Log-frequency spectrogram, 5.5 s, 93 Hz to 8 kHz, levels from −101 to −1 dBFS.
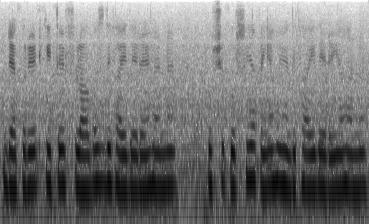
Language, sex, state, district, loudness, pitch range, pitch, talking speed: Punjabi, female, Punjab, Fazilka, -13 LUFS, 185-200 Hz, 195 Hz, 160 wpm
